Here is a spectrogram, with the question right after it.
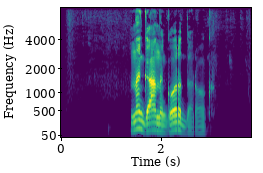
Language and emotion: Russian, neutral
